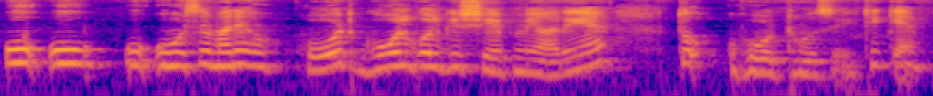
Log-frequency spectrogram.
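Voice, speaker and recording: Female teacher, slightly high voice, runs a classroom-style grammar lesson and answers her own questions. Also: animated, warm tone, slightly rough. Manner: drills sounds by repeating them slowly; mixes Hindi with English phrases.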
